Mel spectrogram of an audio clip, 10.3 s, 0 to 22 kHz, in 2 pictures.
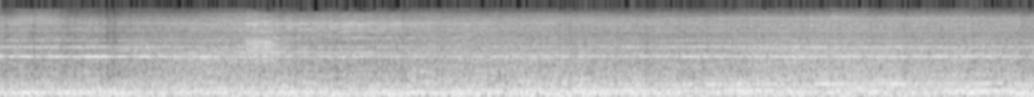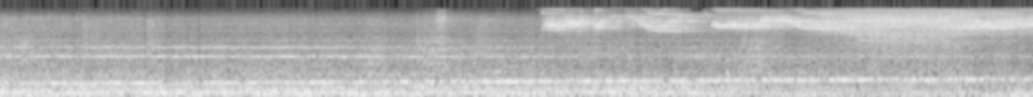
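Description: Eight-car Southern Class 377 Electrostar electric train pulling away, with the rumble of its wheels on the rails and a whine that rises slowly in pitch as it gathers speed. A steady high tone fades out in the first few seconds, and a high hiss comes in near the end.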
